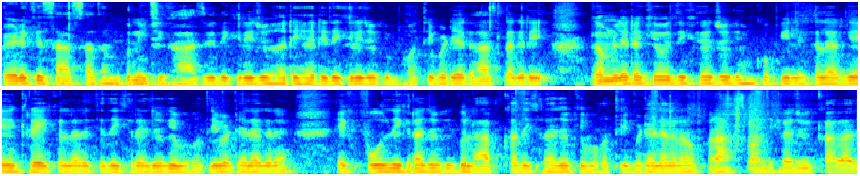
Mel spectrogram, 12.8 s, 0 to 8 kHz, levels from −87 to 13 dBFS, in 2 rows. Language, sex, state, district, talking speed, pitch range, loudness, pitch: Hindi, male, Bihar, Gaya, 320 wpm, 105-110 Hz, -17 LUFS, 105 Hz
